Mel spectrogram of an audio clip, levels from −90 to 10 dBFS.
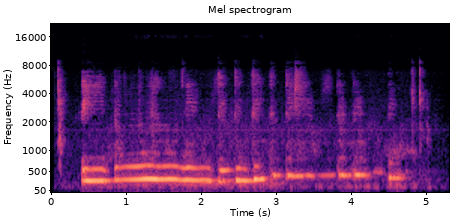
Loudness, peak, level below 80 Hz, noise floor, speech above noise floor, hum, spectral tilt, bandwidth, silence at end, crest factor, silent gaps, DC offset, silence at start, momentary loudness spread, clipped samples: -14 LUFS; -2 dBFS; -62 dBFS; -38 dBFS; 24 dB; none; -5.5 dB/octave; 7.6 kHz; 0.4 s; 12 dB; none; under 0.1%; 0.05 s; 17 LU; under 0.1%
